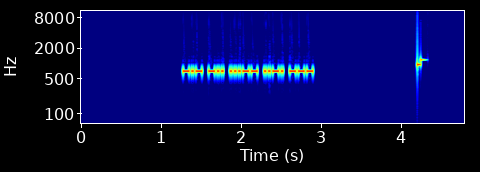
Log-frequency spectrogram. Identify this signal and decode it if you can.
Morse code, heard as a keyed tone, about 44 wpm, 700 Hz. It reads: KD3FO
